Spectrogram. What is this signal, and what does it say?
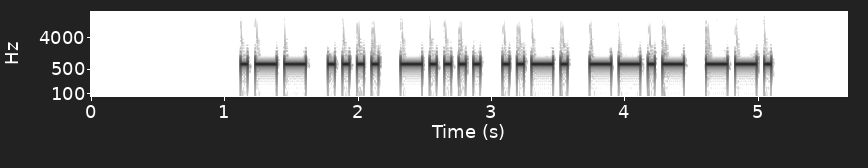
Morse code, heard as a keyed tone, about 21 wpm, 700 Hz. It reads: WH6FQG
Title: USA Call Signs - 6 Characters - Repeated 3x - 22wpm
